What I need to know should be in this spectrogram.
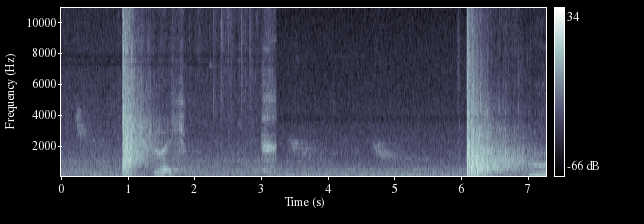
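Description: A small firecracker bangs sharply nearby outdoors.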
